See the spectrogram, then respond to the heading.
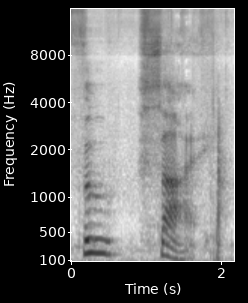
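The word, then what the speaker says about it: Fuhsi: So the first image was Fu Sai. Fusai. I got to get that straight for everybody. Fusai. And that's spelled F-U-H-S-I in English.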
